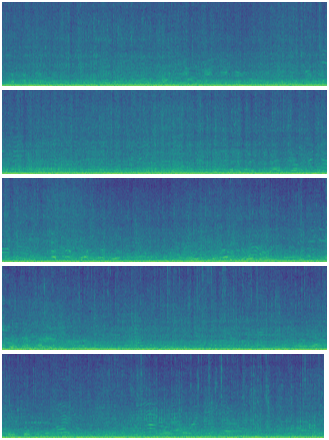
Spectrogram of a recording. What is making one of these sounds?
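Loud car engines roar steadily as cars speed past close by.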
